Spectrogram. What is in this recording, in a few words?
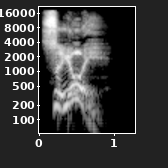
defeat, ja; cookie run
